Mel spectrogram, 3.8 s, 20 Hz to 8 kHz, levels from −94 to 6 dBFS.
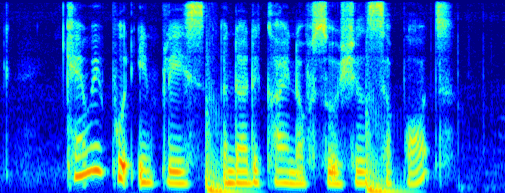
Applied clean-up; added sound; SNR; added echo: none; Bass drum; 6 dB; none.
